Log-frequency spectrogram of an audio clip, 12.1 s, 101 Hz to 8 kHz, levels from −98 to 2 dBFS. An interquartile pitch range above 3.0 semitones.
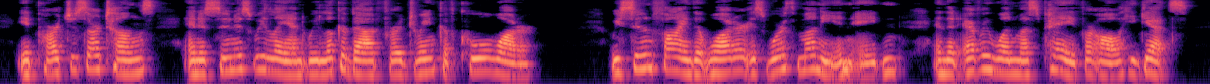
No: narrow, 2.6 semitones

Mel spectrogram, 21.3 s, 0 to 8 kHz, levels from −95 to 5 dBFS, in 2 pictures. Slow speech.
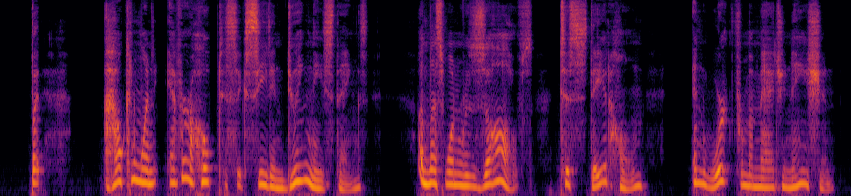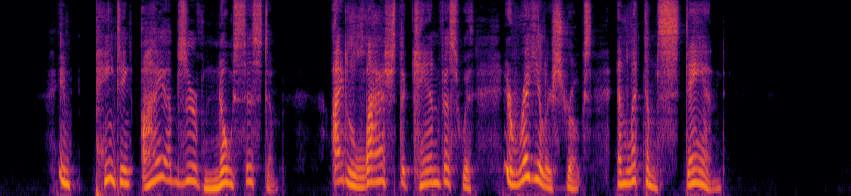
Yes: slow, 115 wpm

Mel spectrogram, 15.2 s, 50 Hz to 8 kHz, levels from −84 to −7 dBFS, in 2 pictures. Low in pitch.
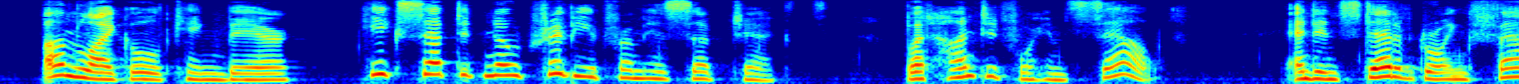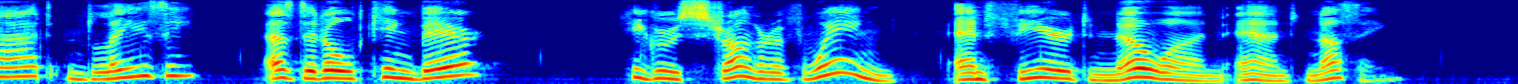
No: very high, 255 Hz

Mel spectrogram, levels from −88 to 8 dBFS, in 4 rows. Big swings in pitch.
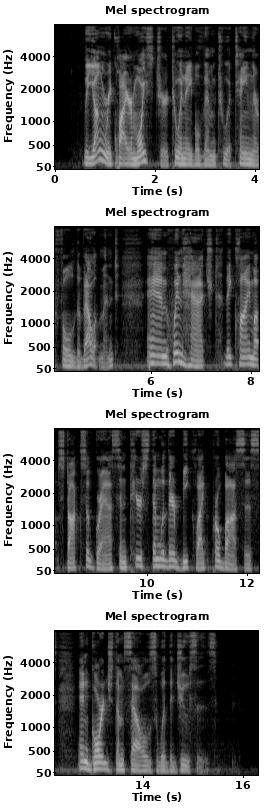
No: average, 4.3 semitones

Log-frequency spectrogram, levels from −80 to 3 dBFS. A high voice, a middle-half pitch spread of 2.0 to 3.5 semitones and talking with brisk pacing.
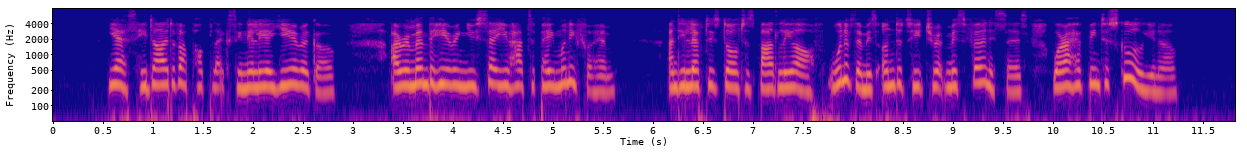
Yes: high, 240 Hz; narrow, 2.6 semitones; fast, 225 wpm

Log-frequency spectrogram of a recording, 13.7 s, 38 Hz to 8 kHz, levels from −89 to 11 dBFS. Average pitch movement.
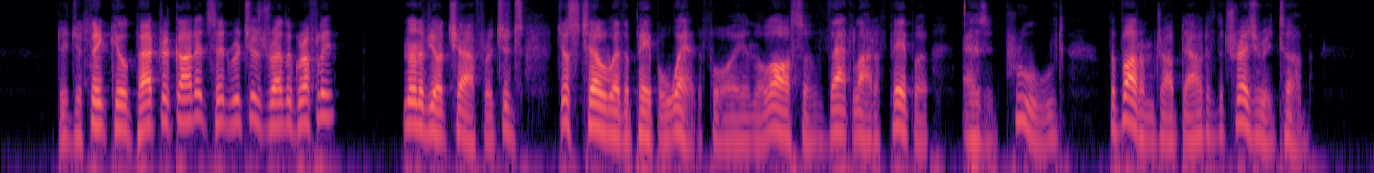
No: wide, 7.5 semitones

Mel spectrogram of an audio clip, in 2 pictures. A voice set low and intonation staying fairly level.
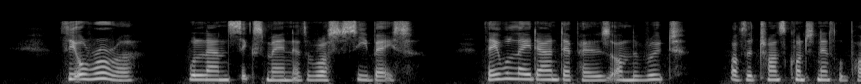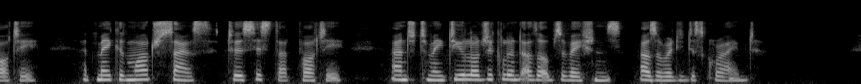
No: high, 205 Hz; narrow, 2.2 semitones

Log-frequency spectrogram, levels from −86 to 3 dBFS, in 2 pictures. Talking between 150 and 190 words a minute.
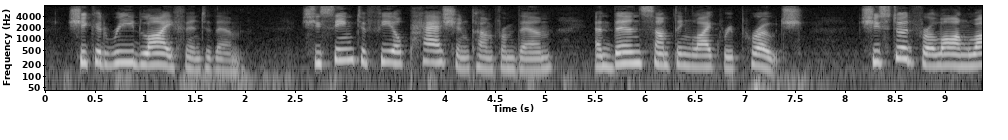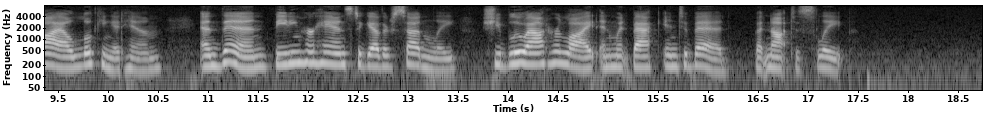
Yes: average, 155 wpm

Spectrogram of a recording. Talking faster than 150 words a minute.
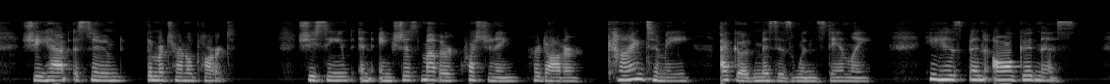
No: slow, 135 wpm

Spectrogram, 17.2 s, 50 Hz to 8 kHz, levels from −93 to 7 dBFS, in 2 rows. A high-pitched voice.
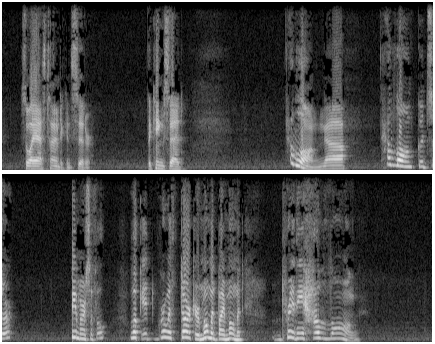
Yes: high, 230 Hz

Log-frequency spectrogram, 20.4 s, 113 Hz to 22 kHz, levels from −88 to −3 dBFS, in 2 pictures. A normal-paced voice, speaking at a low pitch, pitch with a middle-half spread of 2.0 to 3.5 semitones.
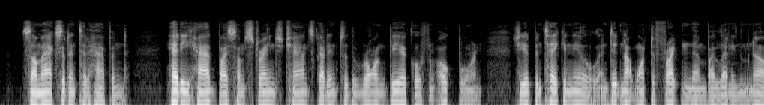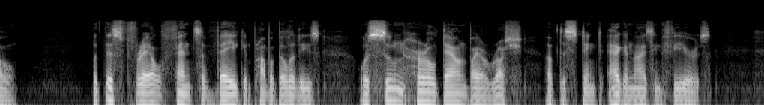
Yes: average, 150 wpm; low, 100 Hz; average, 3.2 semitones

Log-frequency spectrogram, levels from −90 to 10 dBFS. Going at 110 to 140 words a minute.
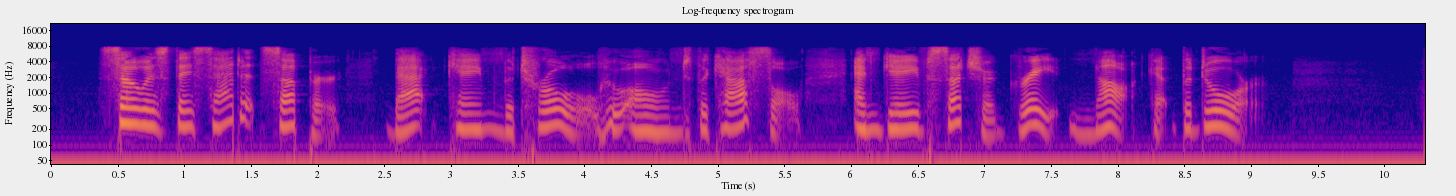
Yes: slow, 135 wpm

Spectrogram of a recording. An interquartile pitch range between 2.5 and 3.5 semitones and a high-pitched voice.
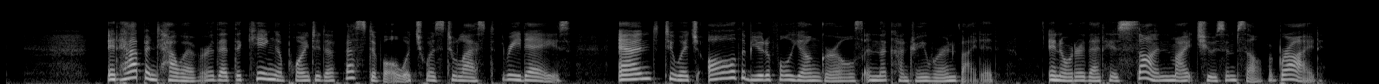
No: average, 3.9 semitones; high, 195 Hz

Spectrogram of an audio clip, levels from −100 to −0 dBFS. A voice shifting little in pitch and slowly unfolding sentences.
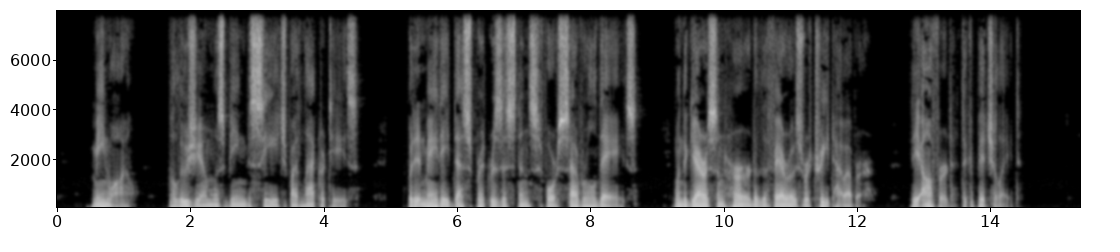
Yes: narrow, 2.2 semitones; slow, 115 wpm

